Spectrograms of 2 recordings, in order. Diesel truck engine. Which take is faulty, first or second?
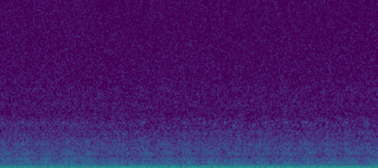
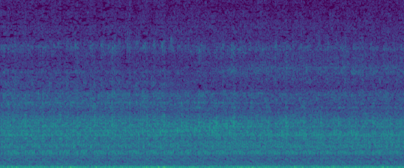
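first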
